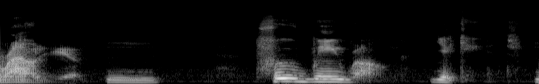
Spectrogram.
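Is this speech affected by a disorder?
Yes: Friedreich's ataxia.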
